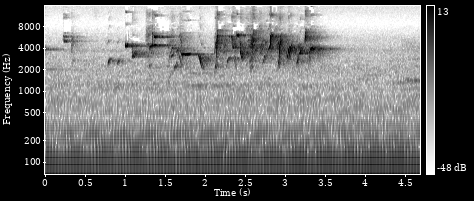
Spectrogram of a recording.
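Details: Brief burst of European goldfinch song: fast, jumbled tinkling and buzzy notes packed closely together for about three seconds, then fading, with a steady low hum in the background.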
